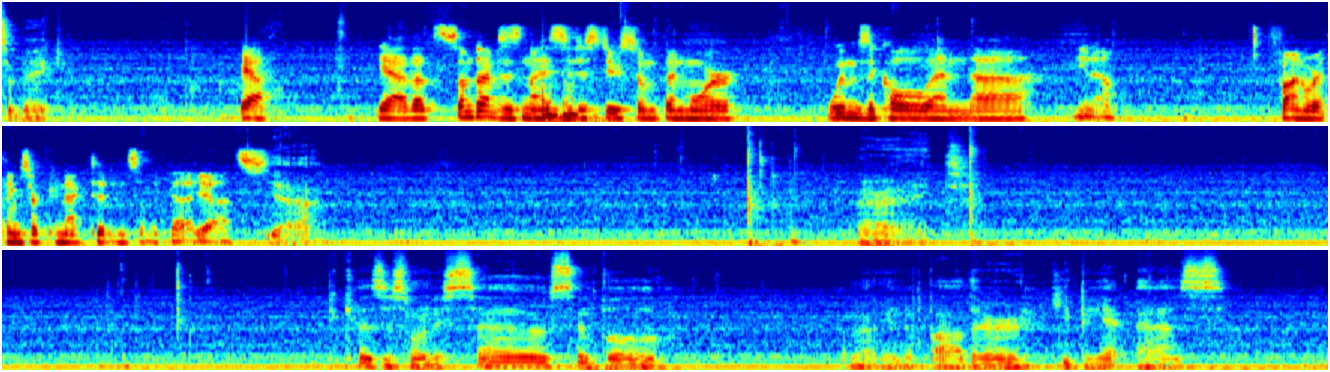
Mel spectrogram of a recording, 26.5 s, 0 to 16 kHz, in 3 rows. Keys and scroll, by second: 5.4 space, 6.5 z, 7.1 x, 7.3 space, 13.8 u, 15.3 g, 18.1-19.1 typing, 20.7-22.3 typing, 24.2 super+z, 25.1-26.2 typing.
